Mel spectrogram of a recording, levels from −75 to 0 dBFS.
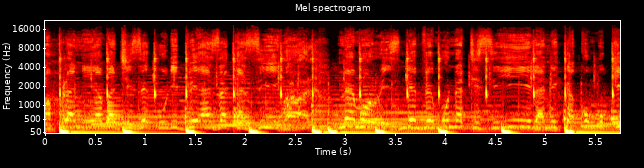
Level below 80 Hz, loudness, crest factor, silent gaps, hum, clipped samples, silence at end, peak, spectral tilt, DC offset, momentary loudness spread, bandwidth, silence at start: -14 dBFS; -14 LUFS; 12 dB; none; none; under 0.1%; 0 s; 0 dBFS; -4.5 dB/octave; under 0.1%; 5 LU; 16 kHz; 0 s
